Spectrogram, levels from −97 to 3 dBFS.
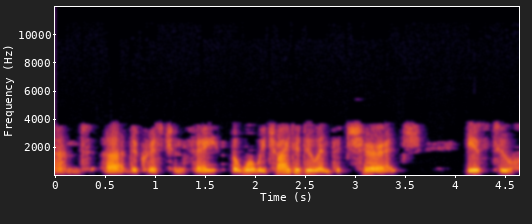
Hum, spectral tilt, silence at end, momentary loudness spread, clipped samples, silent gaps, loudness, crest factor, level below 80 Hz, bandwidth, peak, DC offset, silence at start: none; -8 dB/octave; 0 s; 12 LU; under 0.1%; none; -18 LUFS; 16 dB; -70 dBFS; 4 kHz; -2 dBFS; under 0.1%; 0 s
